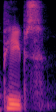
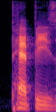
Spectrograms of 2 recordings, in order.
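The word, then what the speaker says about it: Pepys: great fire 16 Samuel Peeps Samuel Peeps final answer and it's not pronounced Pepes or whatever it's peeps how did you know that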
